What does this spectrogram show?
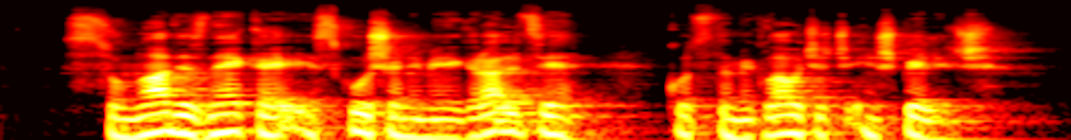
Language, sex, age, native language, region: Slovenian, male, 60+, Slovenian, Posavska region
